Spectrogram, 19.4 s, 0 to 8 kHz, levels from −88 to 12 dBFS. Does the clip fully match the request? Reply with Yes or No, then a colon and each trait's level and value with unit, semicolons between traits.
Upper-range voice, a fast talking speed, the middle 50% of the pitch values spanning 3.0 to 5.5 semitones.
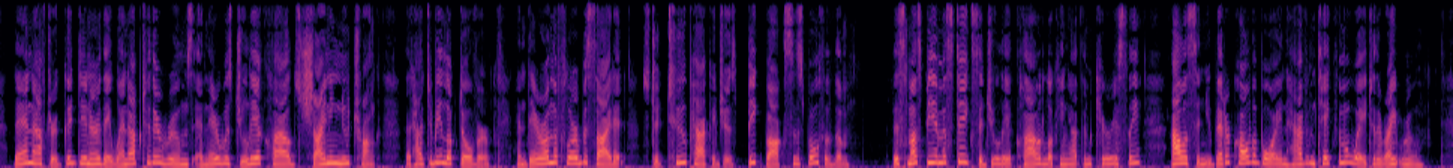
Yes: very high, 250 Hz; fast, 210 wpm; average, 3.9 semitones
